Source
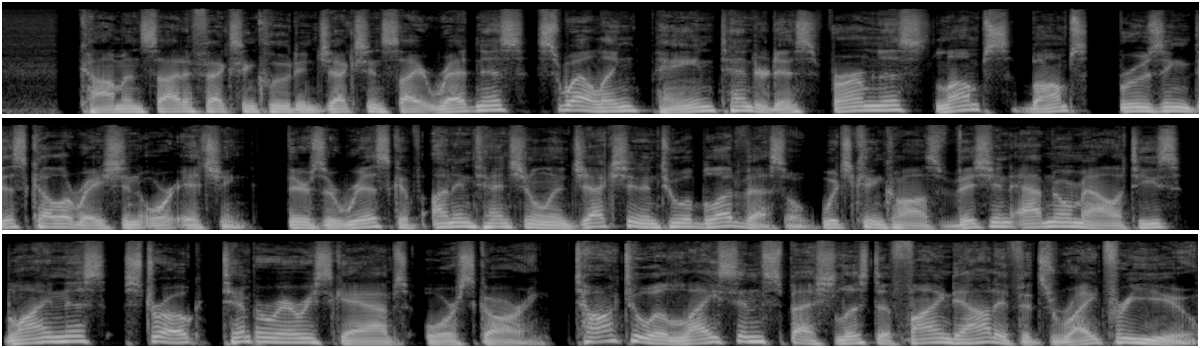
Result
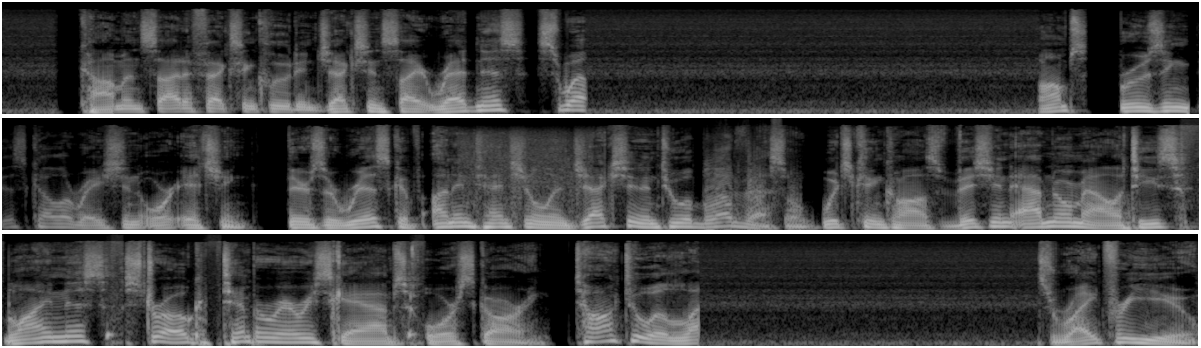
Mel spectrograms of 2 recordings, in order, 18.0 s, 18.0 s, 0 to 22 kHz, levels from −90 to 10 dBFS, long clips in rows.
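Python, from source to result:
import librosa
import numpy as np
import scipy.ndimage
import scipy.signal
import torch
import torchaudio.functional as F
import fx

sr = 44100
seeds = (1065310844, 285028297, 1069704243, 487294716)

y = fx.highpass(x, sr, hz=200.0, slope=12, at=(0.55, 1.63))
y = fx.delta_mod(y, sr, bps=64000, step_db=-34.5, at=(8.26, 8.94))
y = fx.clip_hard(y, sr, threshold_db=-25.5, at=(9.48, 10.07))
y = fx.pre_swell(y, sr, db_per_s=21.0, at=(10.96, 14.26))
y = fx.edit(y, sr, fx.room_tone_fill(start_s=2.91, length_s=2.28, crossfade_s=0.02),
    fx.fade_in_span(start_s=5.93, length_s=1.09),
    fx.room_tone_fill(start_s=15.45, length_s=1.7), tone=tone)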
